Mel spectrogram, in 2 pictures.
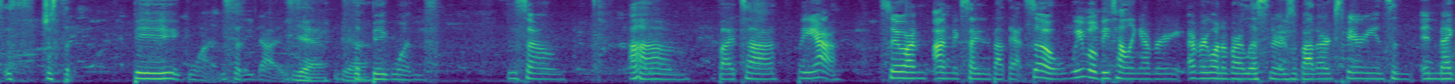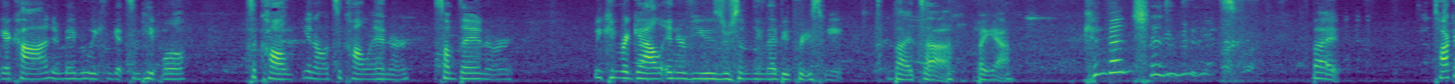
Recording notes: Live from Motor City Comic Con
